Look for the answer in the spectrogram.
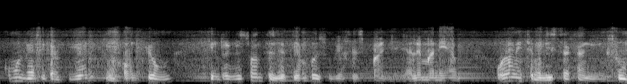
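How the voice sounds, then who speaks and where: A man reading scripted radio news in a formal, measured way, heard over a shortwave broadcast. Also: lowish voice. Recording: muffled, very noisy distant shortwave radio.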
